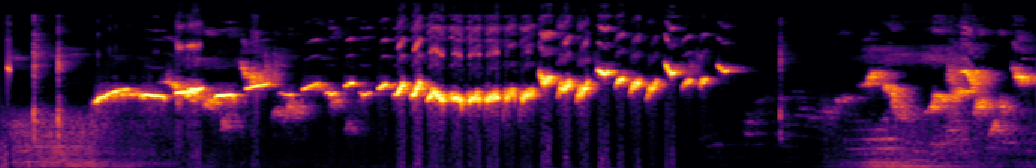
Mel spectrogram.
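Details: Vigorous white-rumped shama song used to provoke other birds to sing: a long, rapid series of varied whistled notes at middle pitch climbing to high bright notes, with a rougher burst near the end.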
